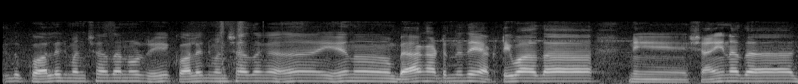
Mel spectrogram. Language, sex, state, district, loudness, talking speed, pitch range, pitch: Kannada, male, Karnataka, Gulbarga, -21 LUFS, 105 wpm, 140-150 Hz, 145 Hz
